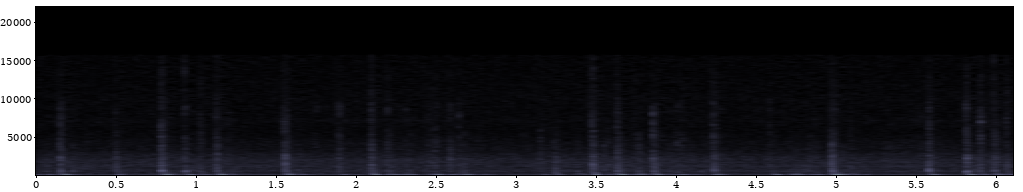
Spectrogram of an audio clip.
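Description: Typing on a computer keyboard: irregular keystroke clicks, two or three a second, each with a dull low thud beneath.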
